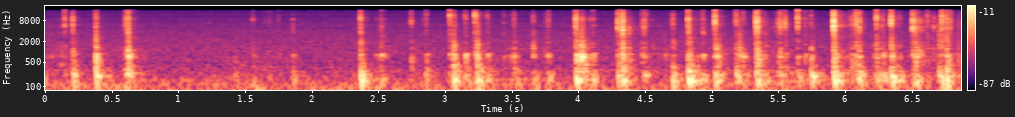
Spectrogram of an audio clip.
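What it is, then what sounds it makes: Plastic laptop keyboard being typed on. Long manicured nails and fingertips of both hands type slowly on the black plastic chiclet keys of a red laptop with a hollow body. Quiet, short, bright clicks and taps come at an irregular pace, sparse at first and then denser, each dying away almost instantly.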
